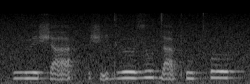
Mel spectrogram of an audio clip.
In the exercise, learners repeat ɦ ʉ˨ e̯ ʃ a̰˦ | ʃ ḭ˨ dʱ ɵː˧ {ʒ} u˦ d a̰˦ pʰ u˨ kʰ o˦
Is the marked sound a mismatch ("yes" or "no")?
yes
